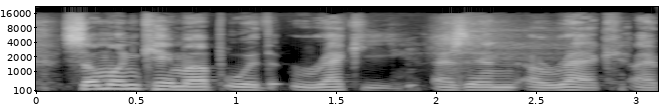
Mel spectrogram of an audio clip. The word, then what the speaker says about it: Wrecky: So Wrecky rhymes with Becky.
